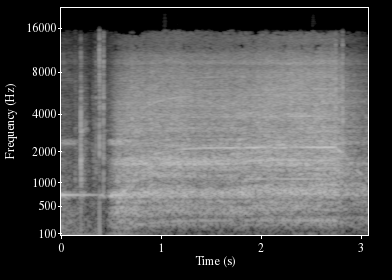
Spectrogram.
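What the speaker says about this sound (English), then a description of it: "this is a really cheap, nasty, smelly hairdryer" A cheap 800-watt hairdryer switches on after a couple of brief clicks and blows with a steady, loud high-pitched whoosh and whine for a few seconds, then starts to cut off.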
